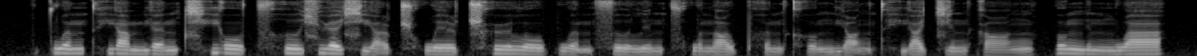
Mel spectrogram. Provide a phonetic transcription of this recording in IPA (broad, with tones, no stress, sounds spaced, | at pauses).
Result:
t̪ w ə˥ n t̪ʰ j ä˥˩ m j ɛ˧˥ n t͡ɕʰ j o˥˩ ʊ̯ t͡sʰ ɹ̩˥ ɕ ɥ ɛ˥˩ ɕ j ä̰˨˩ ʈ͡ʂʰ w e˧˥ ɪ̯ ʈ͡ʂʰ ɻ̩˥ l o˧˥ ʊ̯ p w ə̰˨˩ n s ɹ̩˥˩ l i˧˥ n t͡sʰ w ə˧ n ɑ˧˥ ʊ̯ pʰ ə˧˥ n kʰ ɤ˧˥ ŋ j ɑ̰˨˩ ŋ t̪ʰ j ä˥ t͡ɕ i˥ n k ɑ˧˥ ŋ | ɤ˥˧ ŋ i˥˩ n n̪ w ä˥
